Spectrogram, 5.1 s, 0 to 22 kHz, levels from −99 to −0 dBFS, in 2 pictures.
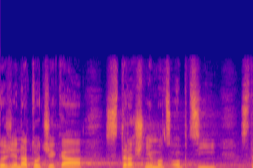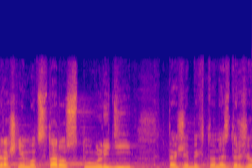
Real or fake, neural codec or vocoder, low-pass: real; none; 14.4 kHz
